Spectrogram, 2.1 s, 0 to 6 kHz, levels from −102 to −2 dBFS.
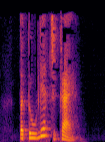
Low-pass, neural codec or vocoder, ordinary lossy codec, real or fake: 5.4 kHz; codec, 24 kHz, 0.9 kbps, WavTokenizer, small release; MP3, 24 kbps; fake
